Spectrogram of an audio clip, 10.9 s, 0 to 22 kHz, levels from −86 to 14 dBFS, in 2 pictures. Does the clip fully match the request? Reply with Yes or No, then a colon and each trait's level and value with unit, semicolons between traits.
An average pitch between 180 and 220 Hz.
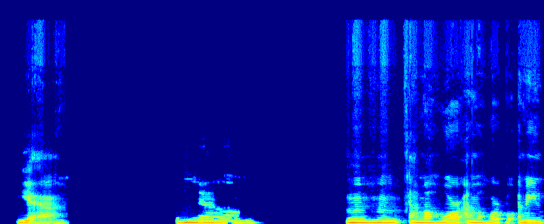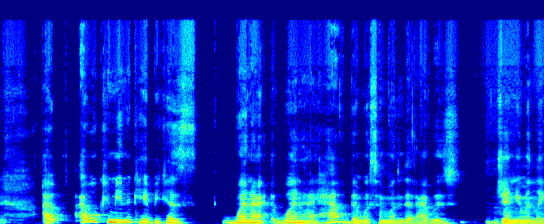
Yes: medium, 185 Hz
